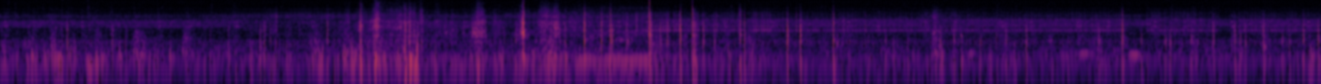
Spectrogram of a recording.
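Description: A small animal laps milk with quick, wet clicks close by.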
